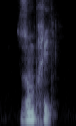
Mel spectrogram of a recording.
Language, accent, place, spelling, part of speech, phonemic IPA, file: French, France, Lyon, zonpri, noun, /zɔ̃.pʁi/, LL-Q150 (fra)-zonpri.wav
- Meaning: prison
